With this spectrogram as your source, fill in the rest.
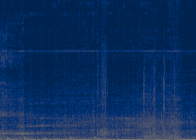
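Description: A body falls and thuds onto a wooden floor.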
